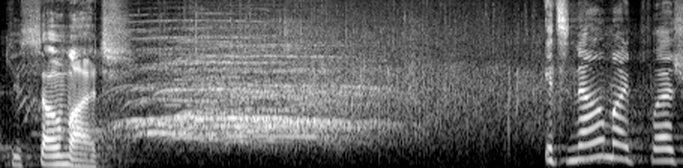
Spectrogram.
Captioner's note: audience applauds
